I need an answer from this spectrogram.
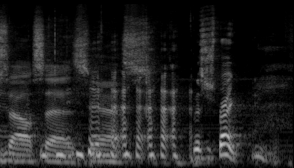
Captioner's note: laughing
